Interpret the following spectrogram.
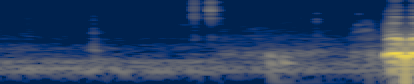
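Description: Near silence in a pause between spoken items, broken by a few faint, short clicks about a second in and again shortly after.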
